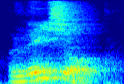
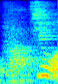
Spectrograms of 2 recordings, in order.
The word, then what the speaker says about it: ratio: 이거를 우리가 레이시오 RATIO 라티오 아니야. 라티오 아니고 이거 발음 기네스 발음이죠. 레이시오.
